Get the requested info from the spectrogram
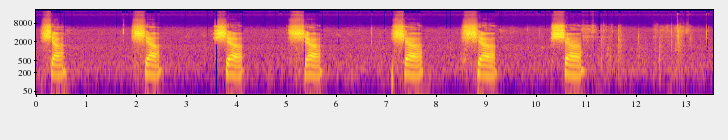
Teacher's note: زبان کی جو درمیان والا حصہ ہے اس کے سائڈیں جو ہیں وہ اوپر تالو سے لگ رہی ہیں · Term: شین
